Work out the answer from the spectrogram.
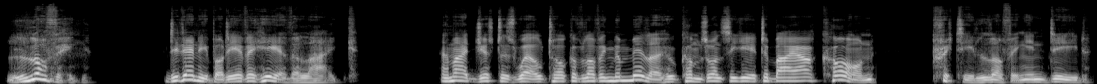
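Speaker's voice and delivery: derisive scolding; mock her notion of love; scornful. A narrator's reading. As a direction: nurse scornfully mocking a girl's romance. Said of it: "as scornfully as I could".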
